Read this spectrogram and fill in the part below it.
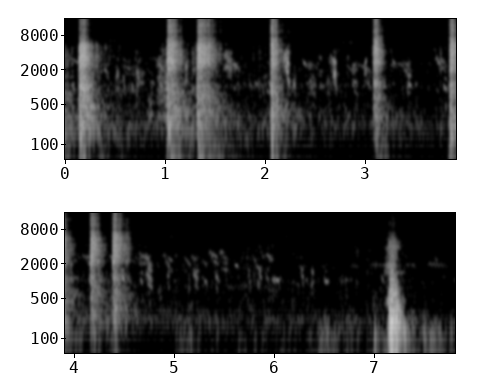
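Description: Chickens cluck and squawk close by in sharp, loud bursts, several coming in quick pairs and others spaced irregularly, with quieter clucking and murmuring in between.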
